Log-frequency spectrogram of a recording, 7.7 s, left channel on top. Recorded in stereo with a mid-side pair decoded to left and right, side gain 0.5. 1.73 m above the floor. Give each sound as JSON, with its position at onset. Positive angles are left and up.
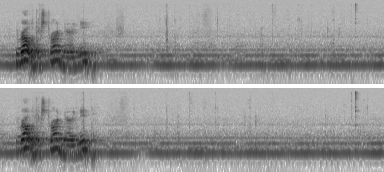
{"t": 0.3, "sound": "a woman speaking", "azimuth_deg": 45, "distance_m": 1.4}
